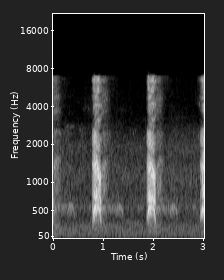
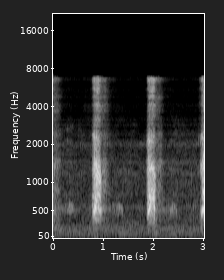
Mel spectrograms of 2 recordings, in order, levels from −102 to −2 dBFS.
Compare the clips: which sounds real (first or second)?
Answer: first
